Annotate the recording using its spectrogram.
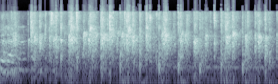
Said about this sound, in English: You just want us to clap twice. Yes!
